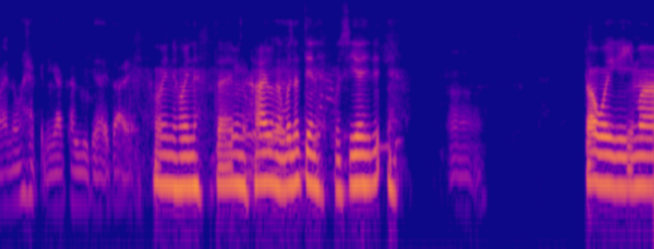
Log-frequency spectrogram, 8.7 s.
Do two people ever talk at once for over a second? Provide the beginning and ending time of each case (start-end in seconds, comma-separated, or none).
3.4-4.6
